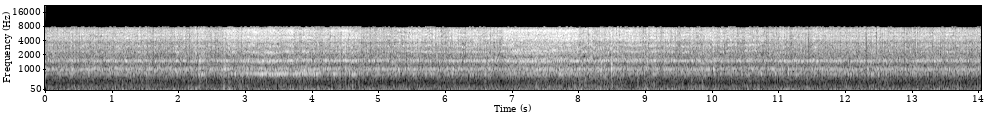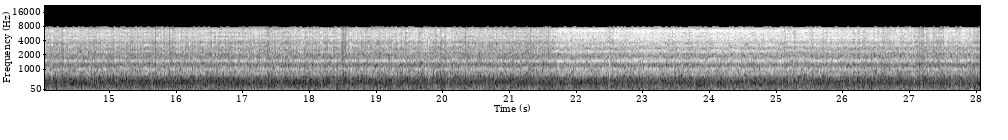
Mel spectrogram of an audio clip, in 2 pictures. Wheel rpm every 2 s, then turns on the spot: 210, 210, 210, 200, 200, 210, 210, 210, 210, 210, 210, 200, 210, 210.
none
